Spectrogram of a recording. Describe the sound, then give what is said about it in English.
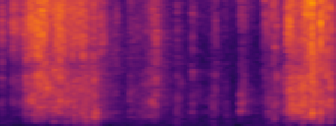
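Crisp crunching and crackling come from outer leaves being peeled off a green cabbage. A few rustling, tearing bursts follow one another closely, with no voices. “So first I'm gonna peel off these outer leaves.”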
